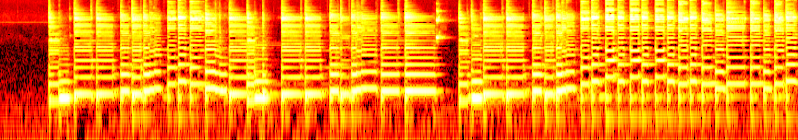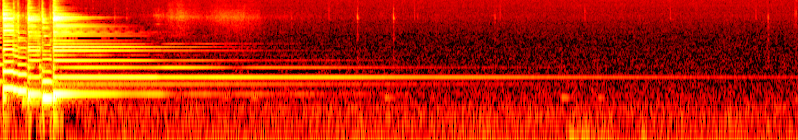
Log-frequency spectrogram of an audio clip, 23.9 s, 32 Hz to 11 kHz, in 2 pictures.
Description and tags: Test sound for "Audio Signal Processing for Music Applications" class.
Guitar: Guild AD-3
Recording device: Galaxy Nexus 2 (I9250) internal microphone.
Recording date: November 23, 2014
